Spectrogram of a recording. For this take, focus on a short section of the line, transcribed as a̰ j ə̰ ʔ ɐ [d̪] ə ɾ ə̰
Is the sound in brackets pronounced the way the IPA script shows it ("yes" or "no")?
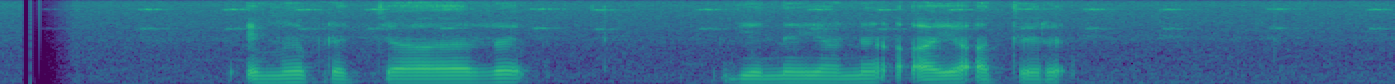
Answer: no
